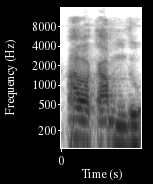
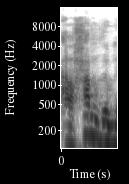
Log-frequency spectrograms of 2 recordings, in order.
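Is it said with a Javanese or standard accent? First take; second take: Javanese; standard. First: It is said with a Javanese accent. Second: It is said with standard Arabic pronunciation.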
